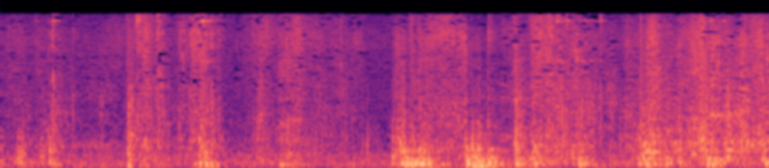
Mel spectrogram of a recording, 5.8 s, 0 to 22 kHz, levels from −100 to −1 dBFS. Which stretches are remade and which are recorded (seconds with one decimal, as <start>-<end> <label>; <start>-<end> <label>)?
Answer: 0.0-2.8 recorded; 2.8-3.3 remade; 3.3-3.8 recorded; 3.8-4.8 remade; 4.8-5.8 recorded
